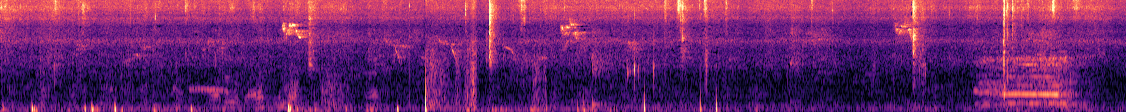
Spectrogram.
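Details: Friesian cow, first-calving and eight and a half months pregnant, on a dairy farm in Pabna, Bangladesh; scattered knocks and thumps fill most of the recording before one low, harmonic moo of about a second near the end.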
